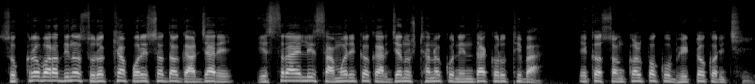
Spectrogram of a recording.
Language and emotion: Odia, neutral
